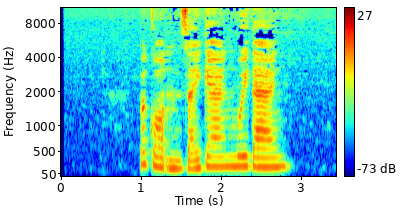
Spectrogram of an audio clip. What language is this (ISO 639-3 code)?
yue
